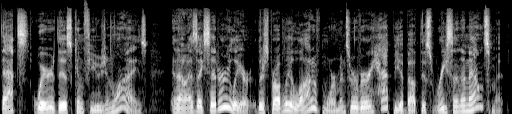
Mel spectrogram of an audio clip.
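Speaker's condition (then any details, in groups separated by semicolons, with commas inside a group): No condition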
